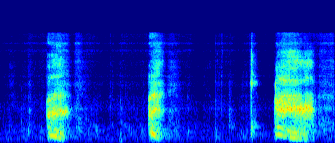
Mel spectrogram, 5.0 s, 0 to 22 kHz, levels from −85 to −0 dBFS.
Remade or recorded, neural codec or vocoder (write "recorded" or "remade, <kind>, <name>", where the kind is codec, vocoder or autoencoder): remade, codec, HILCodec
